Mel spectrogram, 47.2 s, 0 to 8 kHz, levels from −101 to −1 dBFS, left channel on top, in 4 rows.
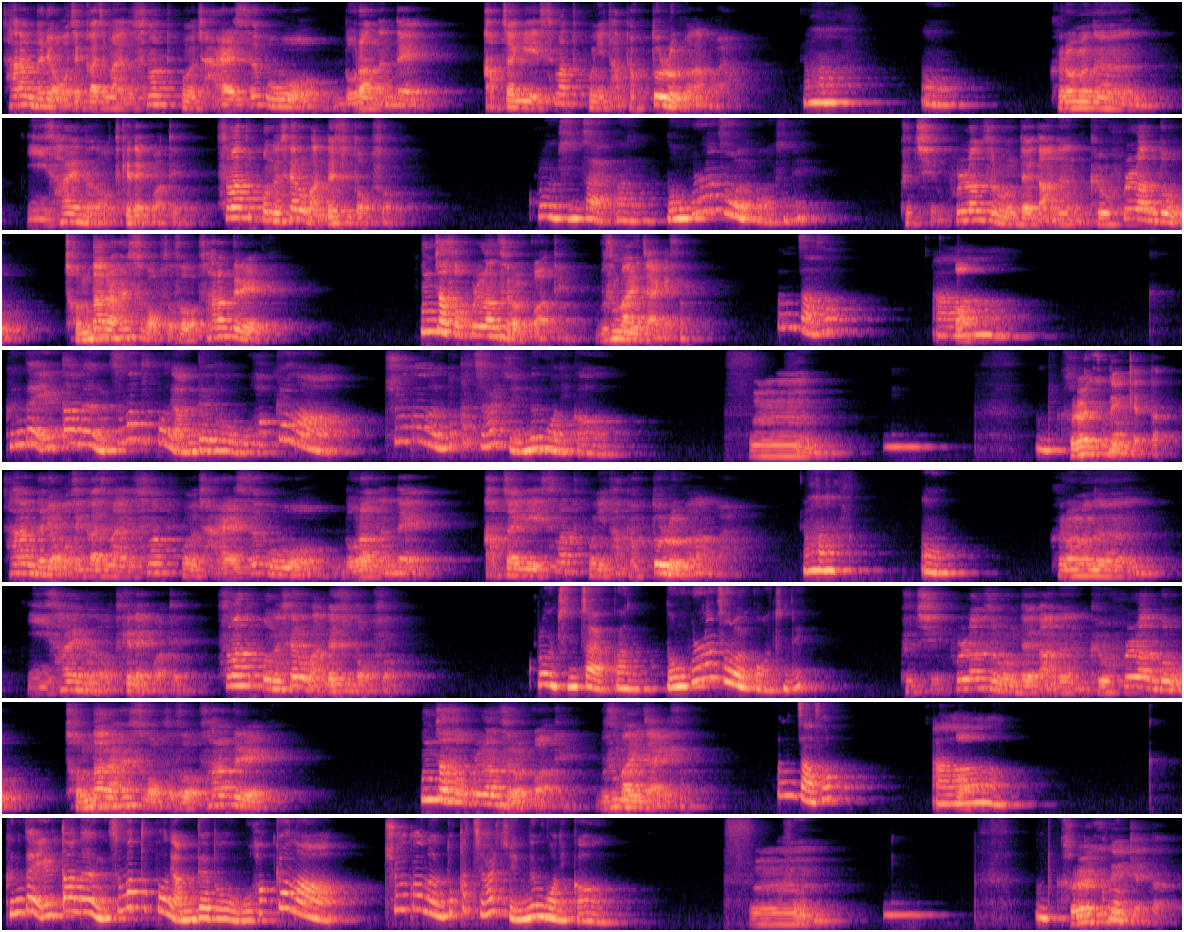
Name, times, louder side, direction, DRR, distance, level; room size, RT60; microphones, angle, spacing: voice 1, 0.0-4.2 4.8-7.3 10.6-11.5 12.1-13.6 14.0-15.7 20.8-23.7 24.2-26.3 27.8-29.3 29.5-30.5 33.1-33.4 42.9-43.7 46.1-47.0, left 1 dB, 50° left, 3 dB, 0.6 m, -26 dB
voice 2, 8.0-8.5 9.2-9.6 17.2-19.9 31.4-32.0 32.9-33.7 35.4-38.8 39.2-41.5 43.2-43.4 44.2-44.6 45.7-46.1 46.5-46.6, right 4 dB, 60° right, 6 dB, 0.3 m, -24 dB
6.0 x 2.5 x 2.7 m, 0.81 s
head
